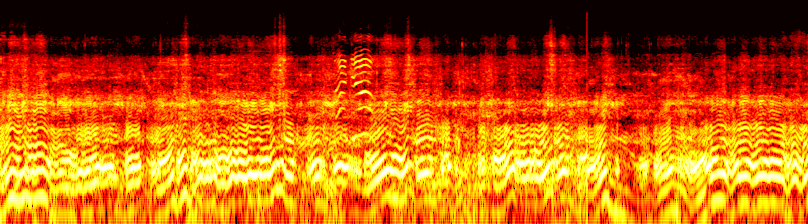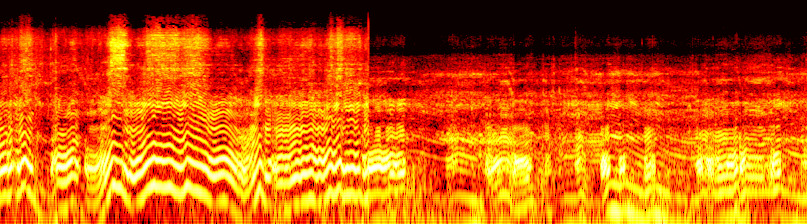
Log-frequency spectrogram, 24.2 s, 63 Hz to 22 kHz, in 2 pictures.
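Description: Yamaha YZ85 two-stroke dirt-bike engine, heard close up on the bike, revving up and down constantly along a woods trail. From about twelve seconds in there is a few-second stretch of loud splashing and spraying as the bike goes through mud and water, and after that the revs drop lower and run more unevenly.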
